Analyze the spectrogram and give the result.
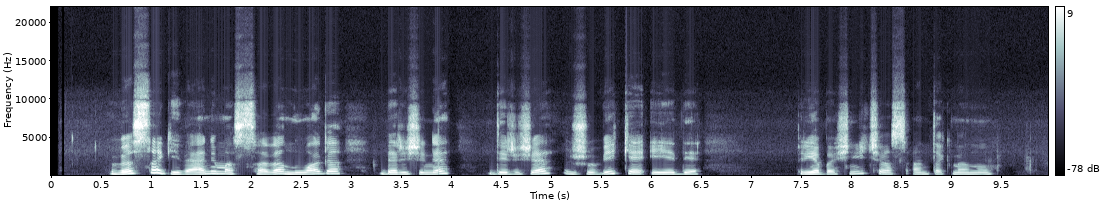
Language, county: Lithuanian, Tauragė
